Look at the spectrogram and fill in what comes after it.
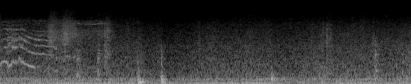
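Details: Shy new house cat, kept hidden, meowing to ask for cuddles: a short wavering meow at the very start, then low background rumble with a few soft knocks.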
